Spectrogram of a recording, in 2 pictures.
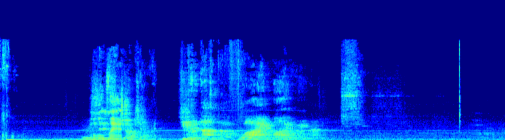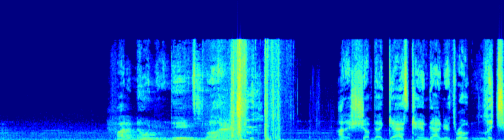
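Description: A man speaks angrily and menacingly, close by.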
